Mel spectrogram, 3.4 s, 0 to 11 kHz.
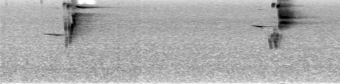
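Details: Rufous songlark in Victoria, Australia, recorded September 2011, giving two loud song phrases about two seconds apart, each a brief thin whistle leading into a bright, ringing burst with a piercing high whistle on top; quiet hiss behind.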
